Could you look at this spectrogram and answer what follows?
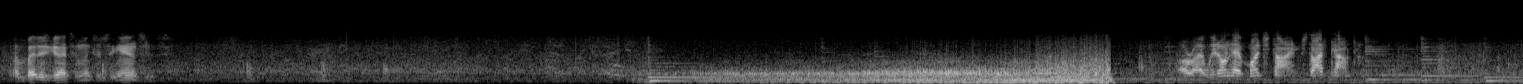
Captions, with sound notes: I bet he's got some interesting answers. [melancholic guitar music] [plane rumbling] All right. We don't have much time. Start counting.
